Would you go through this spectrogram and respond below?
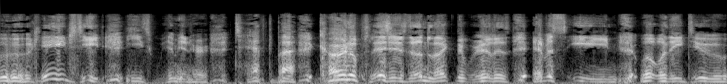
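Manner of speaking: ecstatic, bursting trailer-narrator voice. Host reading a film trailer aloud, imitating the mock-ecstatic trailer narrator. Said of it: "He just sounds like he's ready to explode with ecstasy".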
